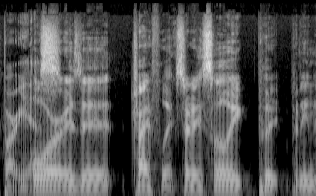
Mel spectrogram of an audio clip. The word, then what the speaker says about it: Triflix: somebody asked me today how you pronounce triflex which I I've had a couple people really botch all two syllables I don't get it I mean it's like it's like Netflix it's like and he's one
